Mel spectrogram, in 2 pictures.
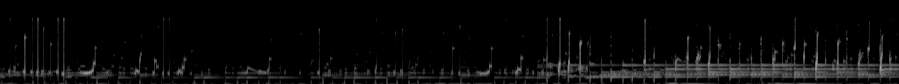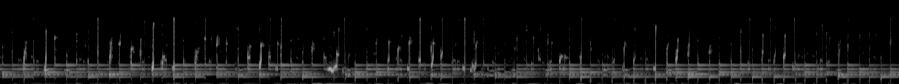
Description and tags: Filterpinged Mallet
Using modules through Analog Heat.
blip, eurorack, fx, sound, synthesizer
